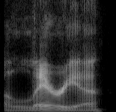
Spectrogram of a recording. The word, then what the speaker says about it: Aleria: season two of Halo entitled aaria which is which rhymes with malaria yes that's not going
